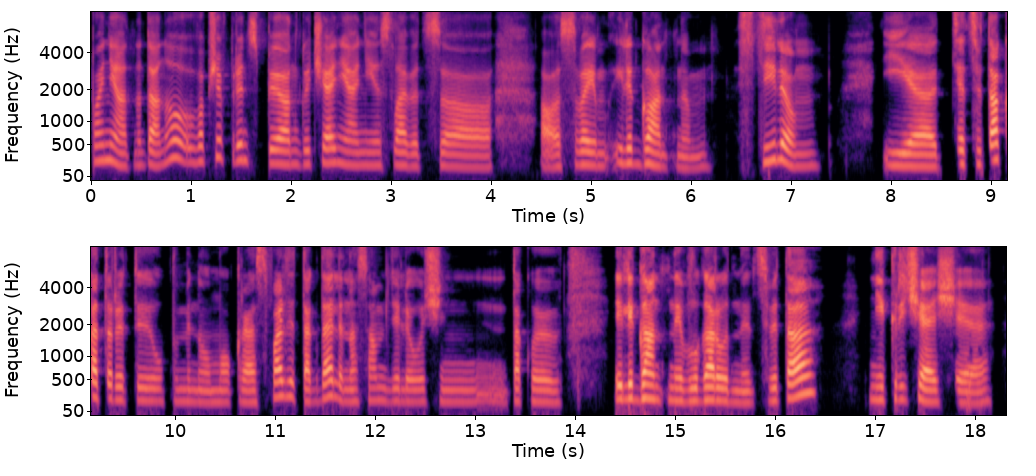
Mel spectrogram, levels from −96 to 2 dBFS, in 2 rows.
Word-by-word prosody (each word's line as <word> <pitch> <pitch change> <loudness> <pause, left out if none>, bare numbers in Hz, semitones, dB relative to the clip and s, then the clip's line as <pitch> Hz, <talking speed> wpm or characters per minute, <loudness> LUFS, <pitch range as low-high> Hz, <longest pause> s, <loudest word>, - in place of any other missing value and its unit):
Понятно, 220 -8 -3
да. 190 -2 +1
Но 250 -1 -5
вообще 235 +6 -2
в - - -23
принципе 240 -4 -2
англичане, 200 +1 0
они 185 0 -6
славятся, 170 -3 -2 0.5
а, 165 - -3
своим 185 0 0
элегантным 175 -7 -3 0.3
стилем. 190 -8 0 0.6
И 170 -2 0
те 205 0 -2
цвета, 225 +6 +5
которые 210 -5 0
ты 180 +1 -7
упомянул- 170 -2 -12
мокрый 160 0 -5
асфальт 230 +9 +1
и - - -4
так 170 -1 -2
далее, 220 -2 +2
на 170 0 -7
самом 180 +1 -5
деле 170 -1 -7
очень 165 - -6
такое 165 -2 -5 0.5
элегантные, 200 -3 +4
благородные 175 -3 +2
цвета, 215 - +4 0.5
не 190 -1 0
кричащие. 165 -5 +3
180 Hz, 110 wpm, -22 LUFS, 165-205 Hz, 0.6 s, цвета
